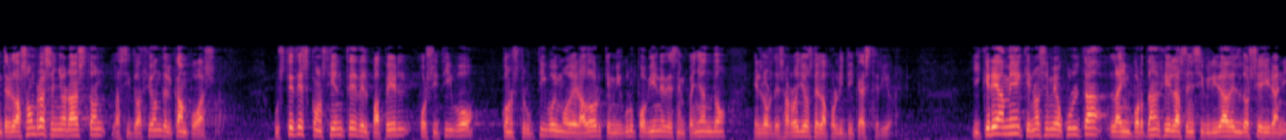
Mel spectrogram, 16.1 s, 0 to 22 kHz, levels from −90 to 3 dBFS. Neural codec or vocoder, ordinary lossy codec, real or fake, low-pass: codec, 24 kHz, 3.1 kbps, DualCodec; none; fake; 5.4 kHz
